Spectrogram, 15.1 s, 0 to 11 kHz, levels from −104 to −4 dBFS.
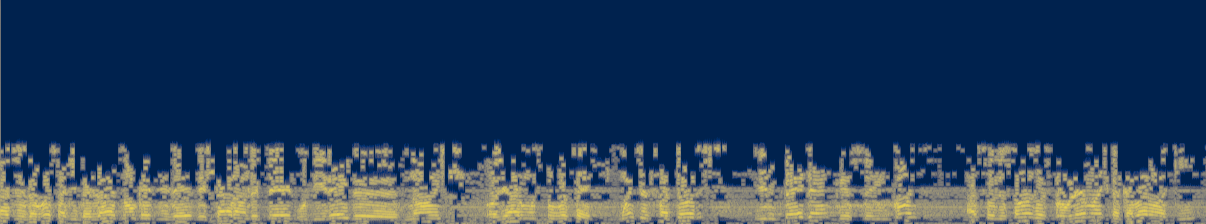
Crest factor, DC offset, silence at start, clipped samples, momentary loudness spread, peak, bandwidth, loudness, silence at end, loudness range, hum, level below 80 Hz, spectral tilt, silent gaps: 12 dB; under 0.1%; 0 s; under 0.1%; 8 LU; -8 dBFS; 4.1 kHz; -20 LUFS; 0 s; 3 LU; none; -50 dBFS; -8.5 dB/octave; none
